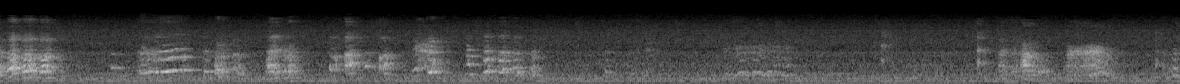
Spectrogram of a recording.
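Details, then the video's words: Pet Amazon parrot, a male kept indoors, doing an evil laugh it picked up during a week's stay; a string of short, harsh, voice-like bursts, several closely spaced, then pauses and a final cluster, over a steady low hum. "Parrot with Evil Laugh"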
